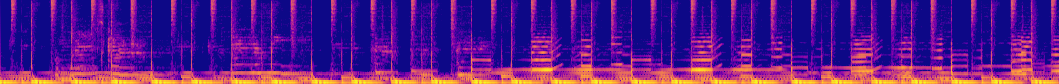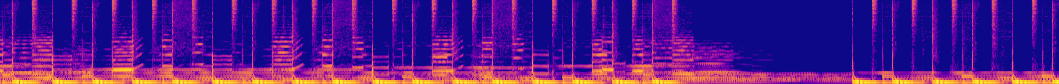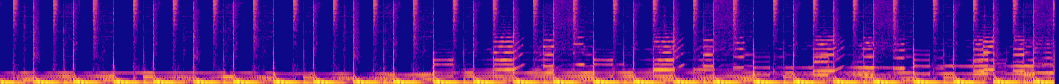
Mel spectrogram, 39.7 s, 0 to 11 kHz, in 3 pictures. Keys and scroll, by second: 3.6 ctrl+g, 11.2 m, 11.4 u, 11.6 l, 12.2 BackSpace, 15.5 c, 15.7 o, 16.4 b, 31.2 F3, 31.5 Escape, 32.7 F9, 33.2 F9, 34.2 shift+F2, 34.9 F9.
